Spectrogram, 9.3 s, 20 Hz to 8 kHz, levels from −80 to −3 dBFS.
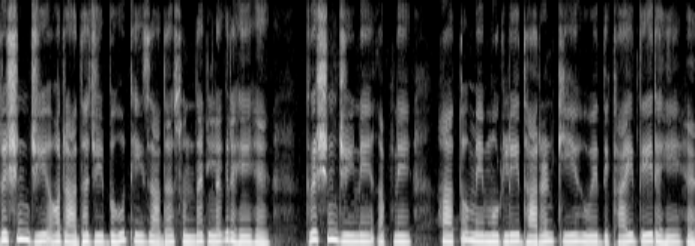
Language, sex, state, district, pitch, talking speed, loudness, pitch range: Hindi, female, Goa, North and South Goa, 205 Hz, 170 wpm, -13 LUFS, 195-215 Hz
